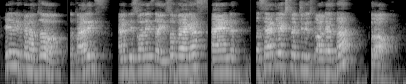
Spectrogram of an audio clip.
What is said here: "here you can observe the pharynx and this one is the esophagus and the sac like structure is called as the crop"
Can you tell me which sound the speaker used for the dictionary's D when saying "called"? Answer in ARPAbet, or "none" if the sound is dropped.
D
